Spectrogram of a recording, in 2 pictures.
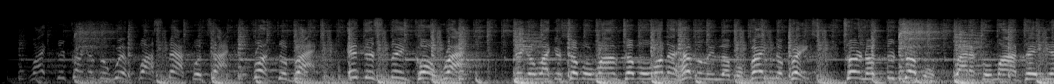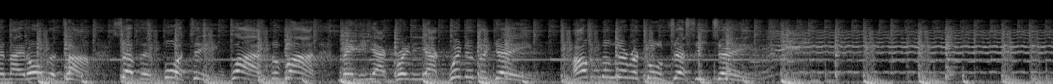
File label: Rank Arena C22 test recording, cassette deck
